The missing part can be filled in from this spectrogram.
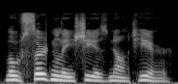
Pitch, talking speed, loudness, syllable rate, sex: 180 Hz, 200 wpm, -16 LUFS, 5.4 syllables/s, female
